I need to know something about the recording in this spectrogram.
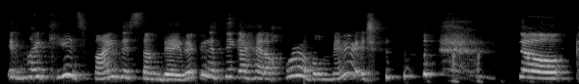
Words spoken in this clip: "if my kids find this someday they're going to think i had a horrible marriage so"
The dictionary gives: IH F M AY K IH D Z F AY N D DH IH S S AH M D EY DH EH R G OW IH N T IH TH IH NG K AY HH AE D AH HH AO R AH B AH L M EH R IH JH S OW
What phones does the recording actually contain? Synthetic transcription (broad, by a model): IH F M AY K IH D Z F AY N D DH IH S S AH M D EY DH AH R G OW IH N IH TH IH NG K AY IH D AH HH AO R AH B L M EH R IH JH S OW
